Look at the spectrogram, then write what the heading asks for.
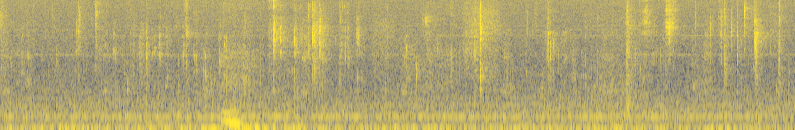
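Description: Faint chewing and scattered small clicks of a person eating steamed blue crab and shrimp, with a brief low 'mm'-like voice sound about two seconds in.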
